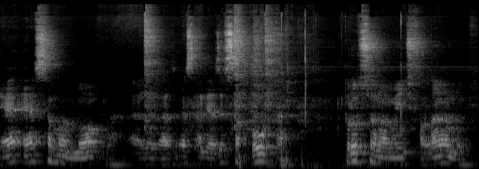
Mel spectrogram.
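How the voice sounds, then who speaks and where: A man with a fairly low, slightly mellow voice teaches puppetry step by step, going over his points again and again. The recording is echoey, with a little hiss or hum.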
